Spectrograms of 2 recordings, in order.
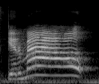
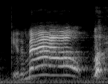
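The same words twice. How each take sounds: First: High, loud demand; mock yell. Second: High loud demand with falling end; insist, louder; mock yell again, firmer. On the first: To the leasing office, a loud high demand. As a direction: shout him out the door. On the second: To the leasing office, a louder falling demand.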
